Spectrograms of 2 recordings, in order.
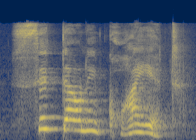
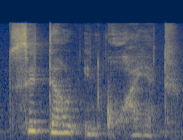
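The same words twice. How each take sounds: First: High, slow and emphatic; emphatic command. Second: Slow soft whisper. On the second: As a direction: whisper it calmly and slowly. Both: Shown as a demonstration. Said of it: "I mean quiet".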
